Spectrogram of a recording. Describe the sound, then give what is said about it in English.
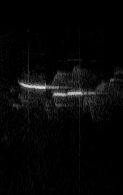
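A high, thin whistled bird call, a couple of sustained tonal notes gliding into each other over about a second, clear with no talking around it. “You can talk to a bird.”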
